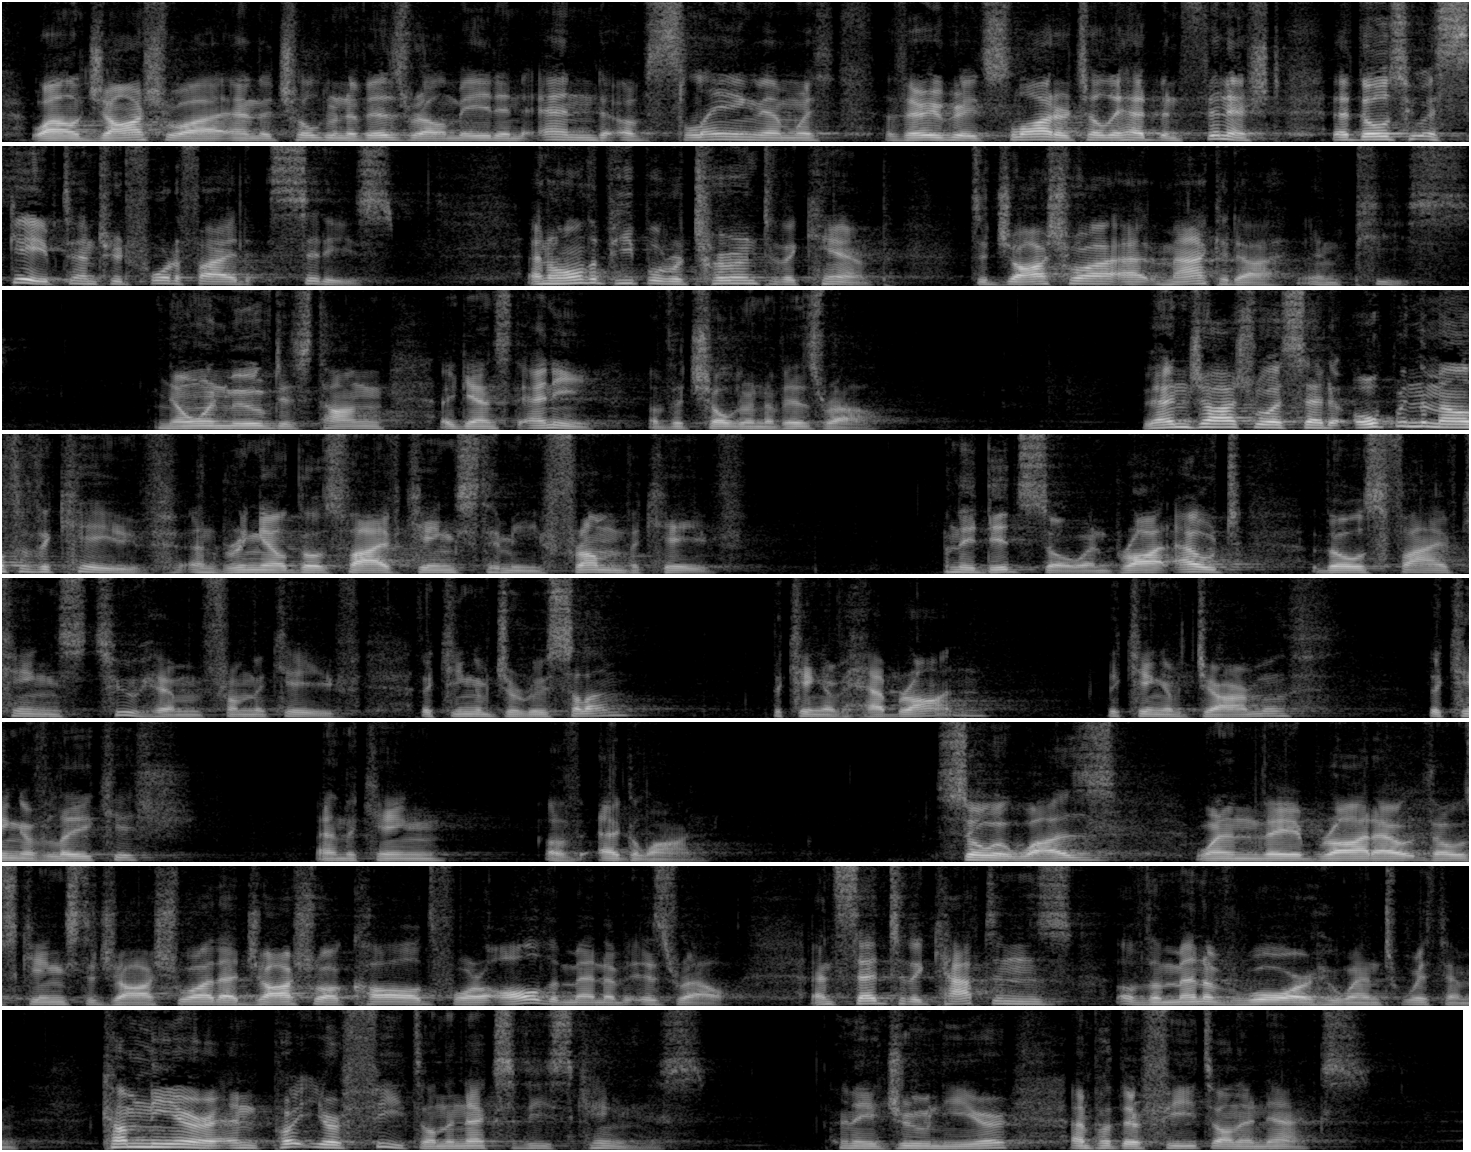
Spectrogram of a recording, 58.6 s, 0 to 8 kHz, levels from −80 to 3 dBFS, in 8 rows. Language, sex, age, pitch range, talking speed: English, male, 30-49, 110-135 Hz, 175 wpm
